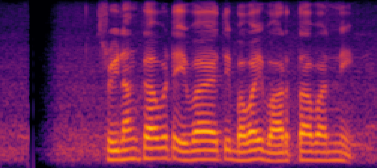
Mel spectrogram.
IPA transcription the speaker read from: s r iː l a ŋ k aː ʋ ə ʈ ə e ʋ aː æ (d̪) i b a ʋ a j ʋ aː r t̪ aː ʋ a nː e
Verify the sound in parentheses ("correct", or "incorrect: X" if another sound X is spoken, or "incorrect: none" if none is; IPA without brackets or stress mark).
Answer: incorrect: t̪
